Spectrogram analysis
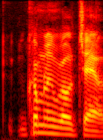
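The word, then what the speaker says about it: Crumlin Road Gaol: Crumlin Road Jail, isn't it? Is that It's just, yeah, is that how you pronounce it? Yeah, it's jail. Crumlin Road Jail, excuse me, number 2.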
